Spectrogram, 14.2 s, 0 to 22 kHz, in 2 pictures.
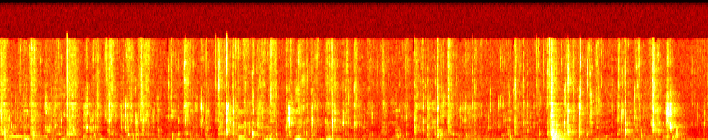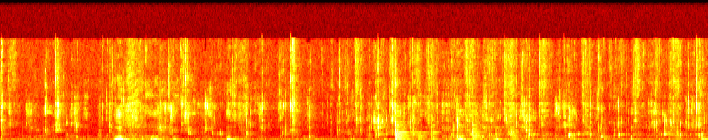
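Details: Staffordshire Bull Terrier eating a mix of raw meat and dog food indoors: wet chewing and biting, with sharper crunches and clicks at irregular moments, near 5.5, 8.3 and 11 seconds, over a low steady hum.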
